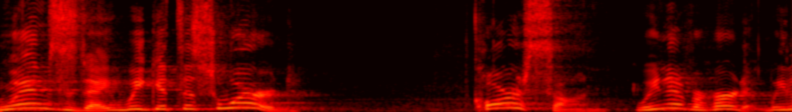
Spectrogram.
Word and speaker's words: Khorasan: One day, we're sitting, we're having our prayer, and Max reads this word, and he can't pronounce it, and he spells it. Khorasan, yeah.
